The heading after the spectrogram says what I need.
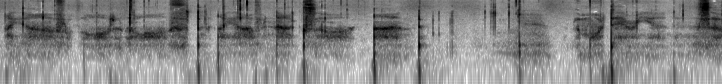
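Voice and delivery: ordinary talk, nothing marked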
